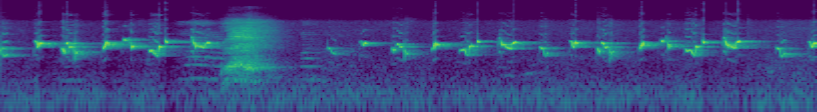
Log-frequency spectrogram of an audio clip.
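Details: Night-time 'ropel' song of a yellow-vented bulbul from Indonesia: fast, chattering whistled phrases of falling and hooked notes, broken briefly by a harsh rushing noise before the bubbling run resumes.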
